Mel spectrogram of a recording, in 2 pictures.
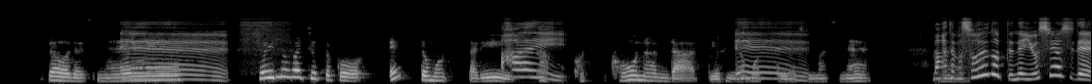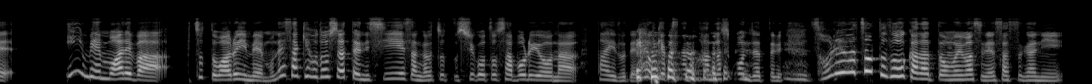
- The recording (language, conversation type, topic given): Japanese, unstructured, 初めての旅行で一番驚いたことは何ですか？
- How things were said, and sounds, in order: laugh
